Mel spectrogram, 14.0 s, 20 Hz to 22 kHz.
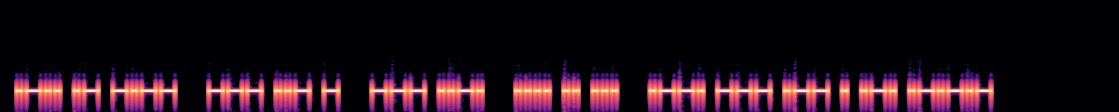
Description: Morse code, heard as a keyed tone, about 20 wpm, 700 Hz. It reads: LAY OUT OF HIS POWER.
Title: Sentences from Top 1000 Words - Review Part 2 - 20wpm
